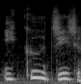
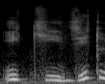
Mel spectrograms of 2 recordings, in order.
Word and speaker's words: 意気地: この時は育児じゃなくて生児と読むそうですよ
